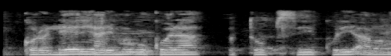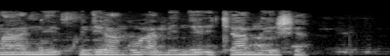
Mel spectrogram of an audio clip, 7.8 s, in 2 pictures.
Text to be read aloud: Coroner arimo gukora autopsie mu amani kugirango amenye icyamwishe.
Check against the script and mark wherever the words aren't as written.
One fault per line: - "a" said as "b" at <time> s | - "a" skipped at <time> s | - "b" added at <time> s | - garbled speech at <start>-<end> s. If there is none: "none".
- "mu" said as "kuri" at 3.3 s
